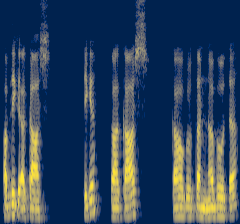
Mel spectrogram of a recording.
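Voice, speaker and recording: A man's voice: medium pitch, fairly even intonation, slow. A man teaching a school lesson, explaining step by step and checking in with his students often. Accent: Hindi. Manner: repeats "theek hai" often, explains step by step. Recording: tinny phone-like sound.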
